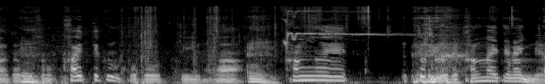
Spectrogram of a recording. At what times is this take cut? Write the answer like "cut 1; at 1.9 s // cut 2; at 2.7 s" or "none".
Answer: cut 1; at 2.9 s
